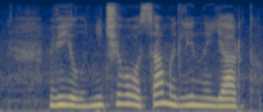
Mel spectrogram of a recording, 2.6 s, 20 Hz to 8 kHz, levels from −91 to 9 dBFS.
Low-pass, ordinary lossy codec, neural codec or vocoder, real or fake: 7.2 kHz; none; none; real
